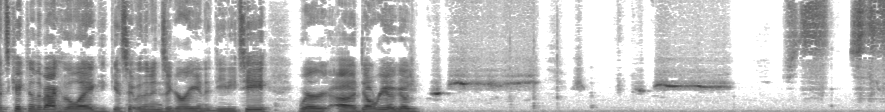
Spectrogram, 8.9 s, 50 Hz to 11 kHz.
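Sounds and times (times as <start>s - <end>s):
speech: 0.0s - 4.6s
person attempting a thin high-pitched whistle: 4.3s - 7.4s.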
